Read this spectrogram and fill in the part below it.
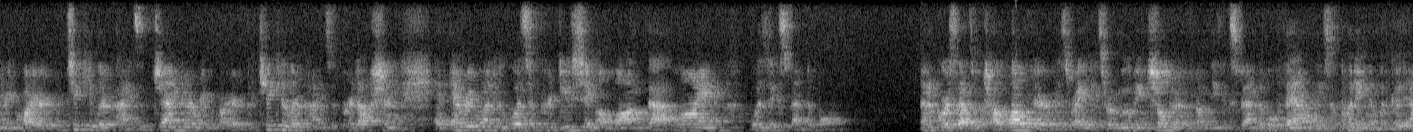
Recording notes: session recorded at Socialism 2022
